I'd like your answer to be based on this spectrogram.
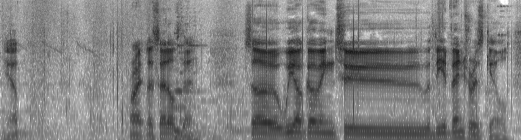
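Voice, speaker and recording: A man's voice: mid-range voice, slow, noisy background. A man giving informal, rambling commentary as the host of a game playthrough. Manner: informal, rambling, often asks "you know". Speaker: gaming video host. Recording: game music underneath.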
